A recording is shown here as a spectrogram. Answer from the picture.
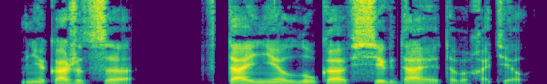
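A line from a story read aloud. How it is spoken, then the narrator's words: Steady old man's voice. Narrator (Russian): по-прежнему ровным голосом произнес старик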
